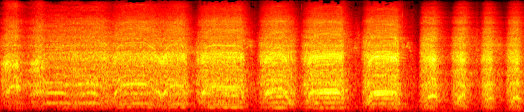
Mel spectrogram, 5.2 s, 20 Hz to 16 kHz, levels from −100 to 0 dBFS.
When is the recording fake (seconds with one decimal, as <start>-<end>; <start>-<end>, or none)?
0.0-1.1; 4.2-5.2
